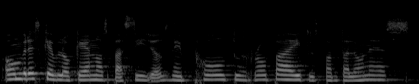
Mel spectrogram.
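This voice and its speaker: A woman in her thirties performing poetry at a live reading, mixing English and Spanish, swinging between hushed whispers and loud cries. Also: mid-range voice, steady tone, moderate pace. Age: 30s. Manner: dramatic, shifting from whispers to screams. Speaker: poet reading at a live event.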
